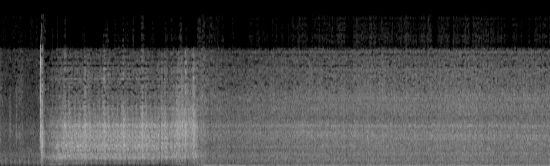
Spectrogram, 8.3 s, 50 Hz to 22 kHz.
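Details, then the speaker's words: 1974 AMC Javelin, 304 V8 with 727 transmission, new mechanical fuel pump after five failed pumps: starter cranks briefly, engine catches and settles to an even, smooth idle with steady low burble, fuel pressure steady at 7 PSI, no leaks; normal start and idle. "look at that sitting steady at 7 PSI here as I start it"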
